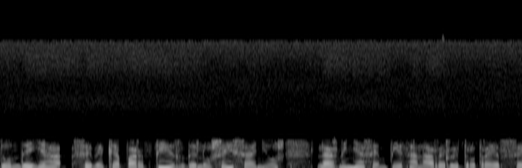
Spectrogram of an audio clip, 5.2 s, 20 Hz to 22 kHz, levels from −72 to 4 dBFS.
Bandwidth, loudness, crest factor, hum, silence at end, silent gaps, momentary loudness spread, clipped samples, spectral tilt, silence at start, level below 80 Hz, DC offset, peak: 17 kHz; -33 LUFS; 20 dB; none; 0 s; none; 6 LU; under 0.1%; -4.5 dB/octave; 0 s; -76 dBFS; under 0.1%; -12 dBFS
